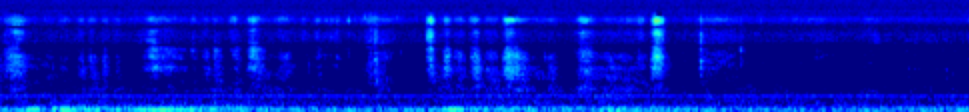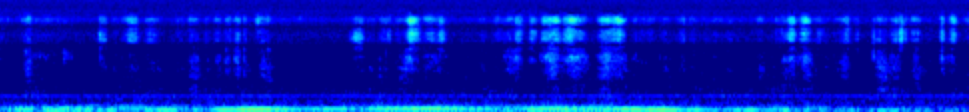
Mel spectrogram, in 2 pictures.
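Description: Pencil sketching quick texture strokes on paper for a car drawing, a faint scratchy scribbling that runs continuously under a low background hum.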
